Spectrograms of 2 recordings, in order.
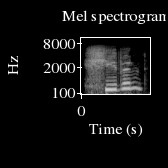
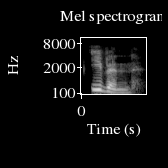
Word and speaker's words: even: last one here is even instead of heav it's e even even okay very good very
